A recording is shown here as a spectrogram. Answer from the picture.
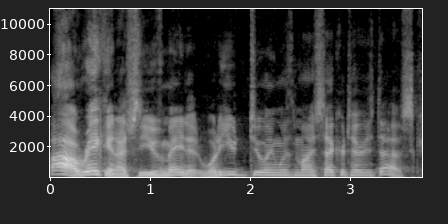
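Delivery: big booming voice, very loud and high. Narrating a scene, voicing the mayor addressing raken, booming mayor voice. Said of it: "the mayor's booming voice say".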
